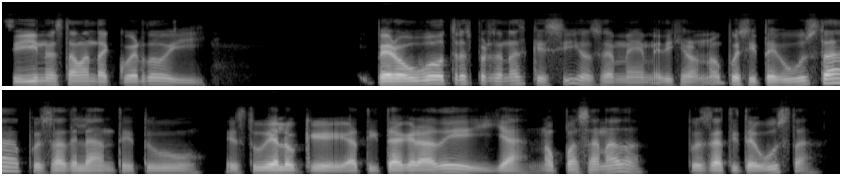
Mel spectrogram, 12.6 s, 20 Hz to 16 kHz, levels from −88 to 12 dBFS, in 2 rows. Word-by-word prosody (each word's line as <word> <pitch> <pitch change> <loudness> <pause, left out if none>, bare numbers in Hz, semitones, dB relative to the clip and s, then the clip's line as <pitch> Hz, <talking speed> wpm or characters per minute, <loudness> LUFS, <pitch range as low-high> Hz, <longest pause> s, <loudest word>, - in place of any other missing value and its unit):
Sí, 125 +2 0
no 130 - -1
estaban 130 +1 -1
de 125 - +1
acuerdo 125 +3 -3
y 100 -4 -9 1.3
pero 130 0 +10
hubo 145 +4 +4
otras 160 -1 +1
personas 140 0 -5
que 125 - -7
sí. 155 +7 -8
O 120 - -3
sea, 110 0 -5
me 105 -1 -7
me - - -7
dijeron 115 +1 -5
no, - - -5
pues - - 0
si 120 - -4
te 115 - 0
gusta, 170 +10 +2
pues 115 -8 -6
adelante, 105 0 -2
tú 105 +1 -8 0.2
estudia 115 +1 +3
lo 115 -1 +3
que 100 -4 0
a - - +2
ti 105 - -10
te 105 - +3
agrade 115 +5 +4
y 95 -5 -6
ya, 100 +2 0
no 105 -2 -7
pasa 115 0 -2
nada. 140 0 -2 0.3
Pues 105 -1 -4
a 105 - +5
ti 110 - -9
te - - +1
gusta. 120 +1 -5
115 Hz, 200 wpm, -23 LUFS, 105-130 Hz, 1.3 s, pero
